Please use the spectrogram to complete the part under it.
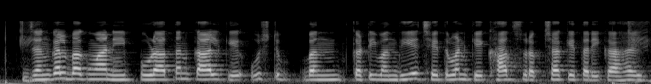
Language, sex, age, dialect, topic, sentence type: Magahi, female, 25-30, Western, agriculture, statement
